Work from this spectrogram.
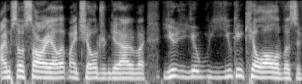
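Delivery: mock pathetic, groveling, pitiful delivery. Retelling how the grandfather apologized: imitating a pathetic groveling apology. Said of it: "just basically being a fucking, like, pathetic piece of shit".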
